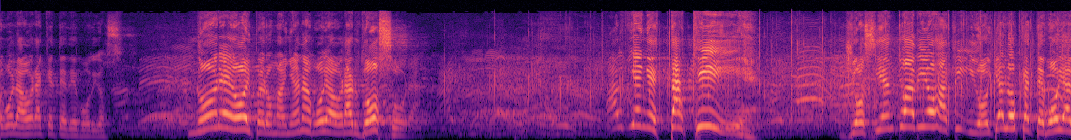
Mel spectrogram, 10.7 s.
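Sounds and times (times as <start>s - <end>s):
speech: 0.1s - 4.2s, 6.2s - 7.7s, 8.4s - 10.6s
audience applause: 4.4s - 10.6s.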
